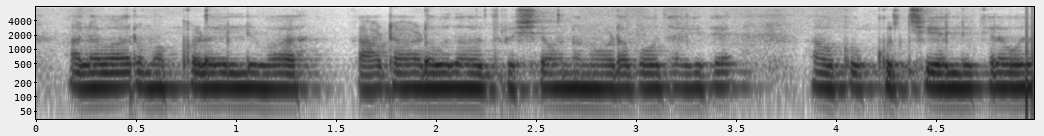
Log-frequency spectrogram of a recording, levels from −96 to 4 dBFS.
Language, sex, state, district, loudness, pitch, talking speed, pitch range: Kannada, female, Karnataka, Shimoga, -14 LUFS, 155 Hz, 120 wpm, 155-160 Hz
